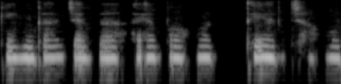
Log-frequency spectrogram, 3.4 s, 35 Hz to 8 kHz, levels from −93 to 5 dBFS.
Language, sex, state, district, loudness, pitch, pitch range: Hindi, female, Bihar, Jahanabad, -37 LUFS, 200 Hz, 195-200 Hz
